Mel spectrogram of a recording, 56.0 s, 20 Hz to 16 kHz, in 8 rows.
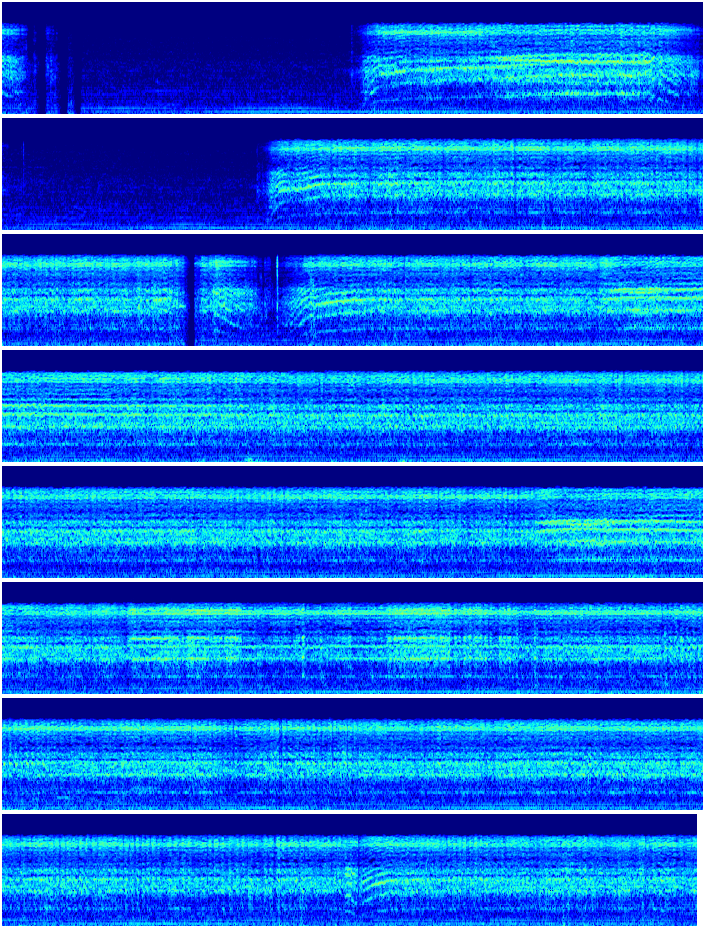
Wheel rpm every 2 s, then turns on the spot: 40, 0, 150, 50, 40, 160, 160, 150, 100, 160, 160, 160, 160, 160, 160, 160, 160, 160, 160, 160, 160, 160, 160, 160, 160, 160, 150, 160.
none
